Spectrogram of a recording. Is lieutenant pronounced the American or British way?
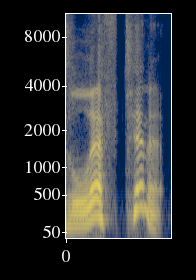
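British. It is pronounced the British way, leftenant.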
